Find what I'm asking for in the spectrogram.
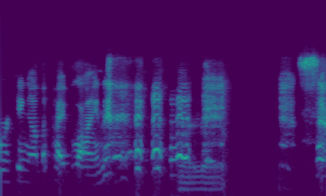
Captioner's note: laughs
